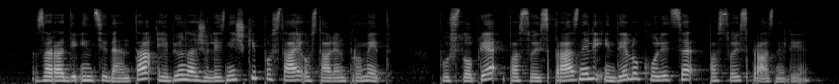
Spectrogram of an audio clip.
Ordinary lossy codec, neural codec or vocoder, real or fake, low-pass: none; none; real; 14.4 kHz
